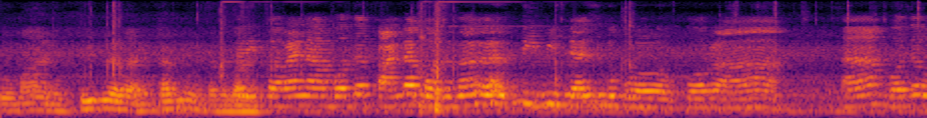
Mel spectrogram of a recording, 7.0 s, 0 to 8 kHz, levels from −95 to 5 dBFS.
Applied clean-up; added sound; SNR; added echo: none; Telephone; 15 dB; reverberation time 0.3 s.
